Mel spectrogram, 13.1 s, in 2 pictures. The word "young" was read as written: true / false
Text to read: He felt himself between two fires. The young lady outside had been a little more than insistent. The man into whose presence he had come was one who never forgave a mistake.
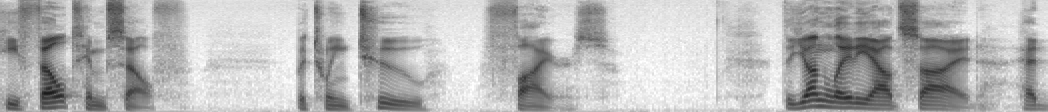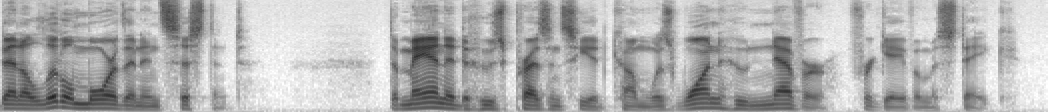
true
